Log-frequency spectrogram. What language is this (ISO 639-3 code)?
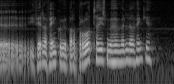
isl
